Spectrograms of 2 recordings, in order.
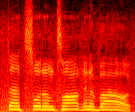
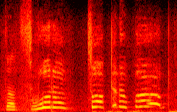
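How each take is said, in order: First: Said in the usual way. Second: High, elated cheer; excited. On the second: Real, not acted. Fish caught, celebrating.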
